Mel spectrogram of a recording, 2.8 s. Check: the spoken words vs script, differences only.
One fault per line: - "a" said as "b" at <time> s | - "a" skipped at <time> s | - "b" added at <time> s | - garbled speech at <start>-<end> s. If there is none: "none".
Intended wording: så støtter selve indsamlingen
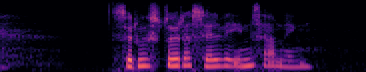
- "du" added at 1.0 s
